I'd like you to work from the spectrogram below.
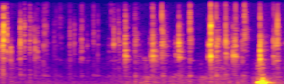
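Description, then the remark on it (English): Dice rolled for an agility and stealth check rattle and clatter in a rapid, irregular string of small, sharp clicks, ending with a louder knock as they land. Fairly quiet, with no talking. “The dice didn't want to cooperate. Do it better this time.”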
